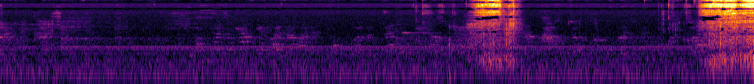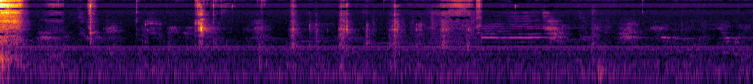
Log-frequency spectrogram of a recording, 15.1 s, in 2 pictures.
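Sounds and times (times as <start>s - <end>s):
person chewing food: 8.4s - 12.4s.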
